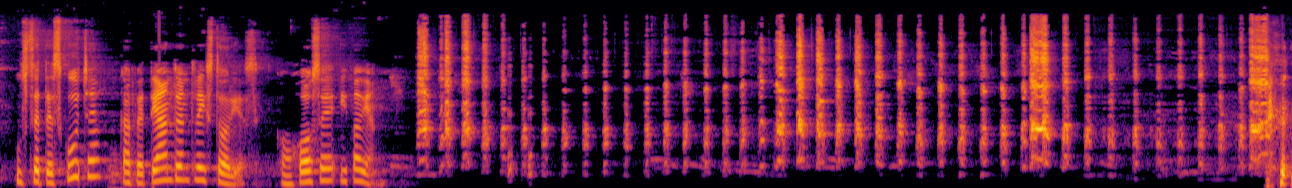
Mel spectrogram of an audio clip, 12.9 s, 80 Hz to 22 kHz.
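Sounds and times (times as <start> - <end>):
speech: 0.2 - 3.9
hens clucking: 4.2 - 12.9.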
